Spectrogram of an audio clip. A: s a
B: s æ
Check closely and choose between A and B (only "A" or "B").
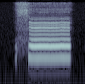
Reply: B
